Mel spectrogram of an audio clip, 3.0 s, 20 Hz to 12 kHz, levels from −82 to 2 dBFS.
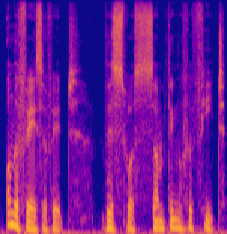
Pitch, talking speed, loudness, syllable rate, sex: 105 Hz, 215 wpm, -18 LUFS, 5.1 syllables/s, male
